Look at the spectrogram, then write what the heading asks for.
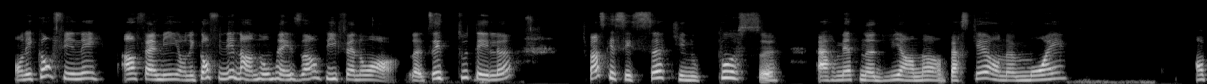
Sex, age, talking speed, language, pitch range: female, 30-49, 190 wpm, French, 210-275 Hz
